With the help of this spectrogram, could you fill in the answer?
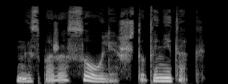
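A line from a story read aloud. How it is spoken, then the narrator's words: Quiet question. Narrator (Russian): тихо спросил Райлен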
